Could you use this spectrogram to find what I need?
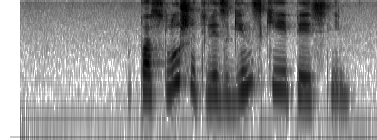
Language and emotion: Russian, neutral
